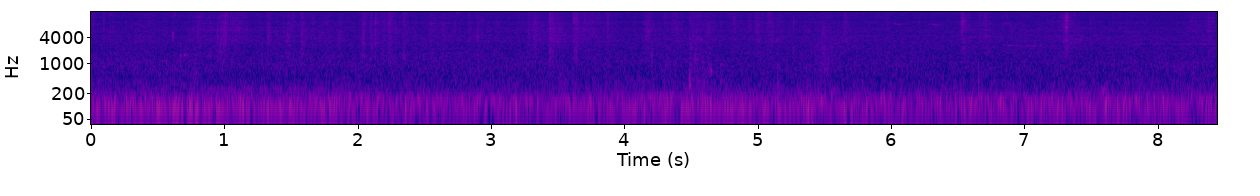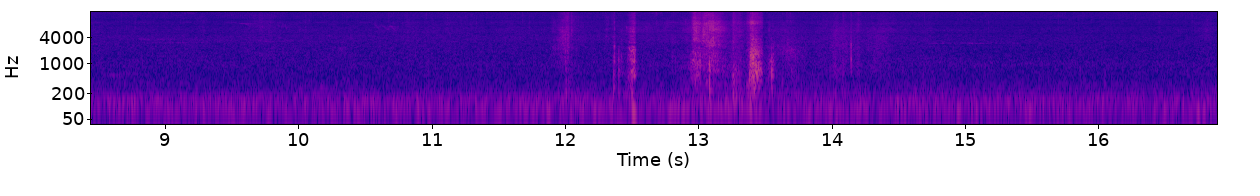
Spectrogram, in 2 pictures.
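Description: Quiet outdoor scene with a steady low rumble and faint scattered rustles of dry fallen leaves; about twelve seconds in comes a short cluster of louder crackling rustles and clicks.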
